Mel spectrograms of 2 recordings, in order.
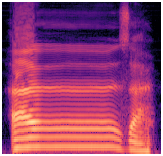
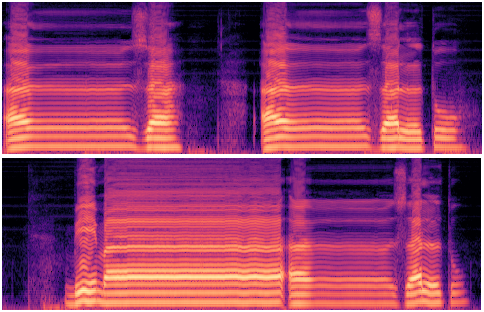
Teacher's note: ikhfa di antara keduanya, sehingga nunnya samarkan ke zai. Azah. Atau biasa lebih mudah untuk memperingatnya pakai ng atau ang gitu ya.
